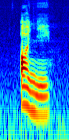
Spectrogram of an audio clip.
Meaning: so much, so many
- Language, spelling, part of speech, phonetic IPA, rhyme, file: Hungarian, annyi, pronoun, [ˈɒɲːi], -ɲi, Hu-annyi.ogg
